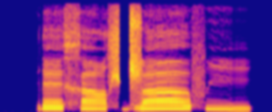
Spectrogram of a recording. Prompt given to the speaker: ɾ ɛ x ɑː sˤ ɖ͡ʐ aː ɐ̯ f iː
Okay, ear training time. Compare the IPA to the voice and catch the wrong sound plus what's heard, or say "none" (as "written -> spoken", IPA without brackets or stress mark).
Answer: ɑː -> aː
